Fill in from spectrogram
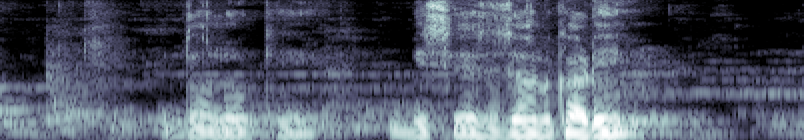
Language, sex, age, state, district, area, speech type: Hindi, male, 30-45, Bihar, Madhepura, rural, spontaneous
